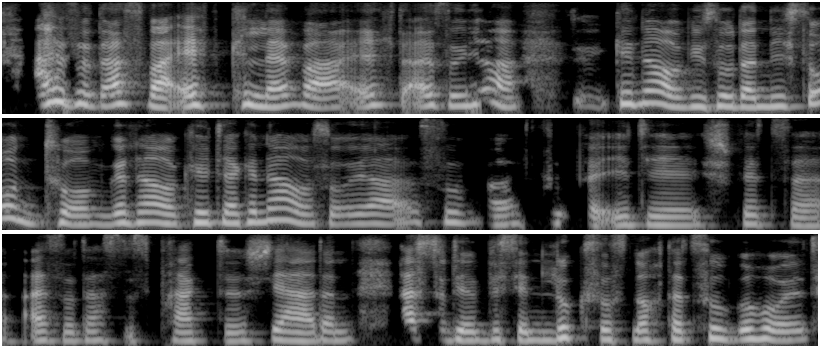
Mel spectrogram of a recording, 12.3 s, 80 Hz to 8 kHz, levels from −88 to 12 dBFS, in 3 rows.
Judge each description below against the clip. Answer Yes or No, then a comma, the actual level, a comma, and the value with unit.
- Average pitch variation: Yes, average, 3.7 semitones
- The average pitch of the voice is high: Yes, high, 210 Hz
